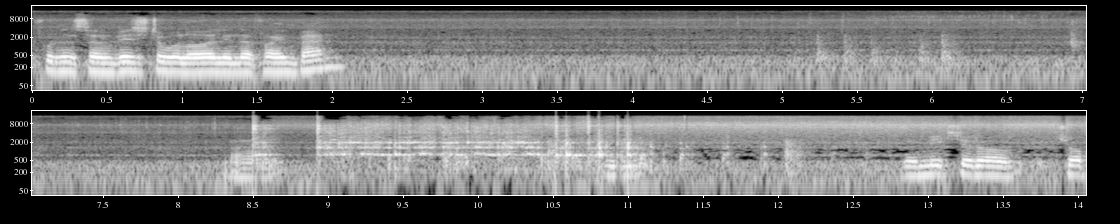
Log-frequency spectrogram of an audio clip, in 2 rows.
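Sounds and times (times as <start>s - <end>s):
peppers sizzling in hot oil: 0.4s - 14.0s
frying pan clattering on burner: 5.2s - 6.3s, 8.4s - 12.5s.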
